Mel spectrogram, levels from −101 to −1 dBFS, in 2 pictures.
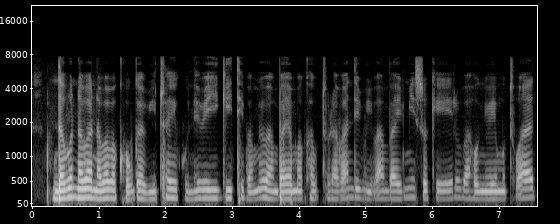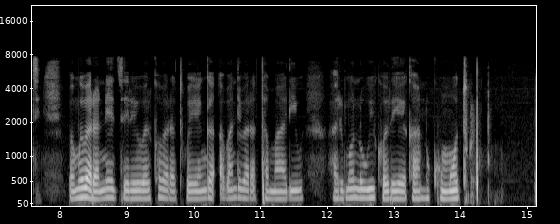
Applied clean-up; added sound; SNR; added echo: none; none; none; none.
